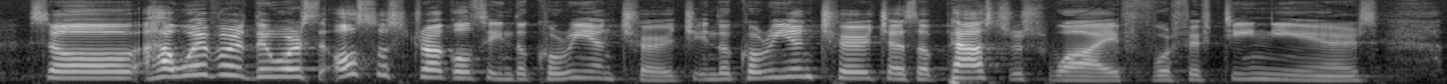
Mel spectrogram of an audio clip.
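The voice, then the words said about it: Strong Argentinian Spanish accent. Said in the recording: “my Argentinian accent, which is very predominant”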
